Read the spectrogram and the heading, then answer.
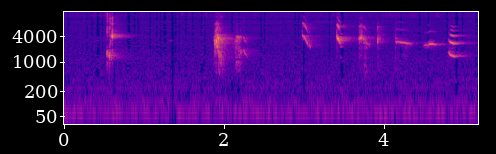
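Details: A pet Senegal parrot shut inside its travel cage gives sharp clucks and chirps, then a run of clear whistled notes, some falling, coming faster toward the end, in a quiet room.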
